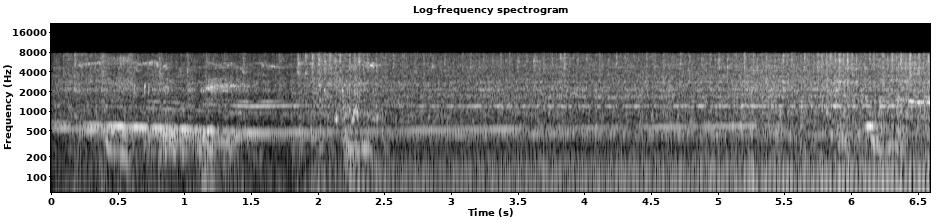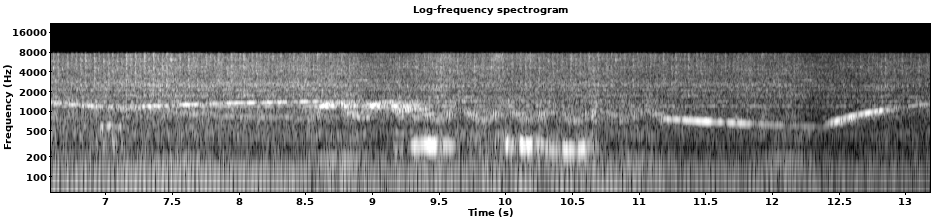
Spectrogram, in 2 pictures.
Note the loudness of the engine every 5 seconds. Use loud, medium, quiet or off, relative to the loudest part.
medium, loud, medium.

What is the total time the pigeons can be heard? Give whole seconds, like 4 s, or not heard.
6 s.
